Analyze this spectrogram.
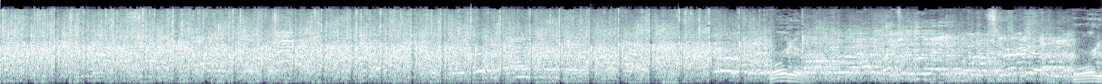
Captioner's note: cheering and Applause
